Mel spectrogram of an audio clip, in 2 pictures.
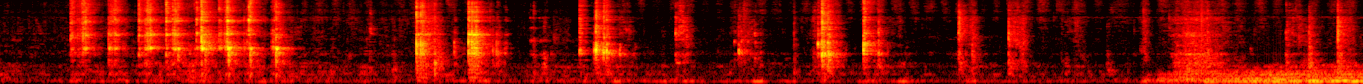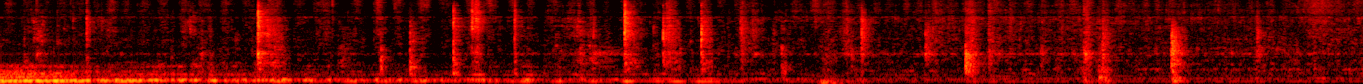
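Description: Slotted turner scraping and knocking against a wok while the pork and liver igado is stirred, with many quick clicks and scrapes. A low hum swells up about halfway through and fades away, with occasional knocks after it.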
